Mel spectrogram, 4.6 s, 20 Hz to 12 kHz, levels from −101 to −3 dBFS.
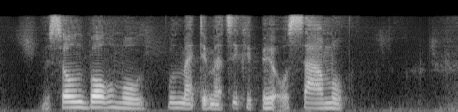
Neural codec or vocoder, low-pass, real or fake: codec, 16 kHz, 0.5 kbps, X-Codec, HuBERT features, trained on LibriSpeech; 7.2 kHz; fake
